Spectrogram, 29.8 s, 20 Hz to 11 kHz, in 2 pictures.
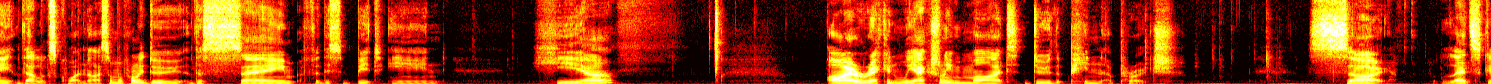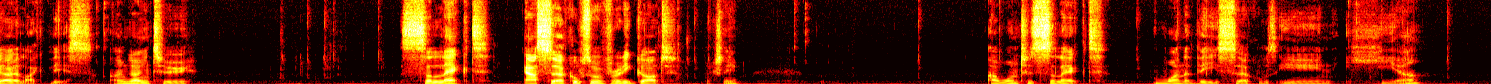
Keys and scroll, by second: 12.7 KP_3, 13.7 z, 16.8 Tab, 25.0 z.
